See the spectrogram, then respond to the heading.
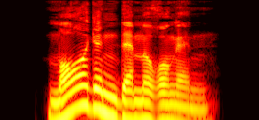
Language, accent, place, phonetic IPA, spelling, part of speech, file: German, Germany, Berlin, [ˈmɔʁɡn̩ˌdɛməʁʊŋən], Morgendämmerungen, noun, De-Morgendämmerungen.ogg
- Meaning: plural of Morgendämmerung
